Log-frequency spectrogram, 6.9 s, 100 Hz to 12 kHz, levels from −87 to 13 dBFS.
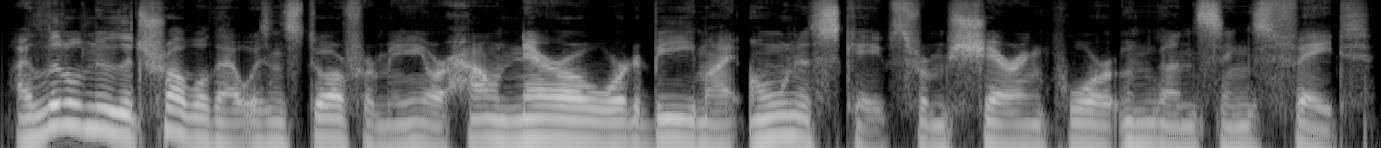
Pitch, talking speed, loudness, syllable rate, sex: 120 Hz, 225 wpm, -18 LUFS, 5.2 syllables/s, male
